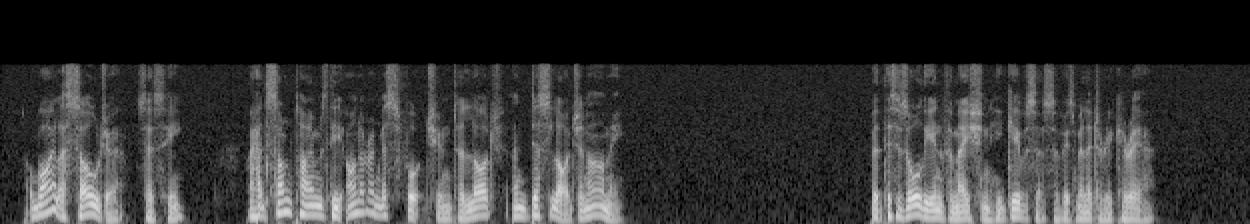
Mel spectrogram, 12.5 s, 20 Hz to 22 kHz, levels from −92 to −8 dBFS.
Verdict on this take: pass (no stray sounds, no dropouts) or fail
pass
